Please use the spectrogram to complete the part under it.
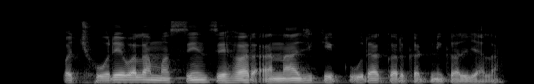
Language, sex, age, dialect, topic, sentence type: Bhojpuri, male, 18-24, Northern, agriculture, statement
